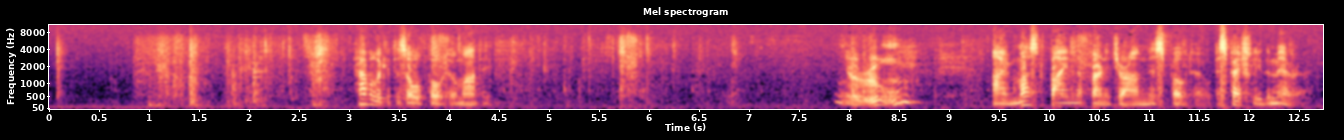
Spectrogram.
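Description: Two men talk calmly close by, in a slightly muffled old recording.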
